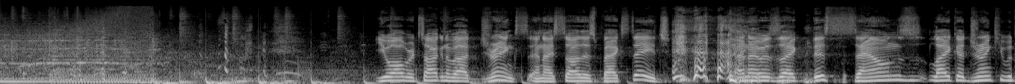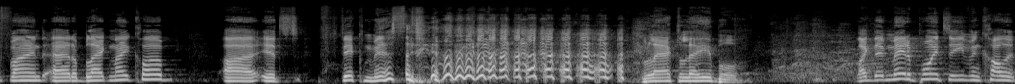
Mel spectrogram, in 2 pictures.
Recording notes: LIVE at the Bell House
